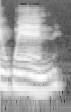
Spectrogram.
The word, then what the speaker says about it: Nguyen: So we say Nguyen, N-G-U-Y-E-N. It's Vietnamese.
